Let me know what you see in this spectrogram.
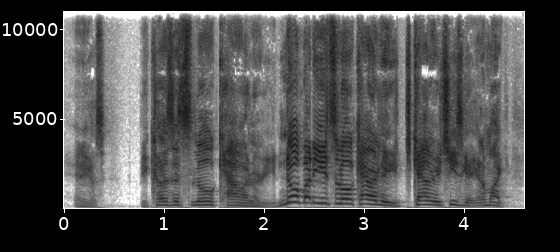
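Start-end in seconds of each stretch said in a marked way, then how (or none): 0.8-4.1 high, loud hammed-up exclamation; mock outburst. Film doctor explaining the cheesecake ban, mock outburst.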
